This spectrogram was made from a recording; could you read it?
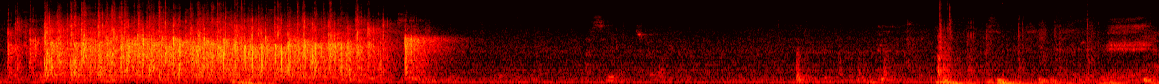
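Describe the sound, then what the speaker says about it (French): Dense applause fills a French agrivoltaics conference hall for about four seconds as a speaker is called to the podium, then drops to a quiet room with occasional thumps and rustles. "On peut l'applaudir."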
